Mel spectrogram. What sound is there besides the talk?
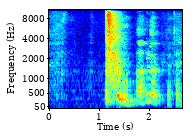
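sneeze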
